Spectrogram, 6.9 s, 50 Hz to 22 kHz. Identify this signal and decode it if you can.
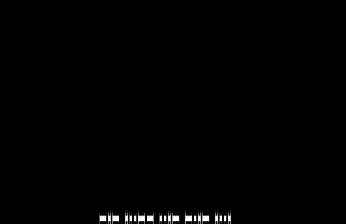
Morse code, heard as a keyed tone, about 28 wpm, 700 Hz. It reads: K3VXH
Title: USA Call Signs - 5 Characters - Repeated 2x - 28wpm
